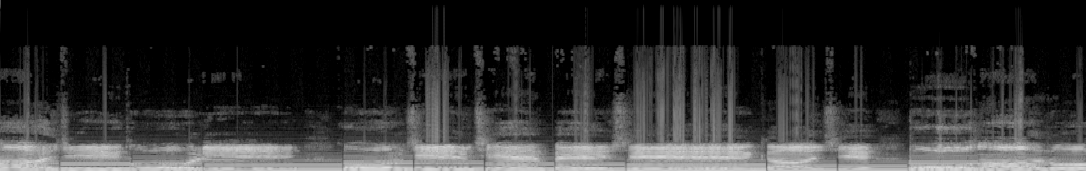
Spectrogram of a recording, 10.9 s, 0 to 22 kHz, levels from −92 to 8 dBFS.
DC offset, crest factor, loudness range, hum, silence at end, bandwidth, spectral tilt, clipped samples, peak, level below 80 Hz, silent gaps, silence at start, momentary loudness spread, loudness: under 0.1%; 10 dB; 2 LU; none; 0 s; 10.5 kHz; -5.5 dB/octave; under 0.1%; 0 dBFS; -48 dBFS; none; 0 s; 6 LU; -10 LUFS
